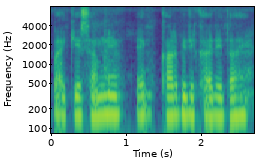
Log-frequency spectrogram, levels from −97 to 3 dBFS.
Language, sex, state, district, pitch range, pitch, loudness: Hindi, male, Arunachal Pradesh, Lower Dibang Valley, 150-160 Hz, 155 Hz, -18 LUFS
